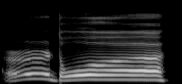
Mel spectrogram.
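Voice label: "er3 duo5", Mandarin Chinese; HSK3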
